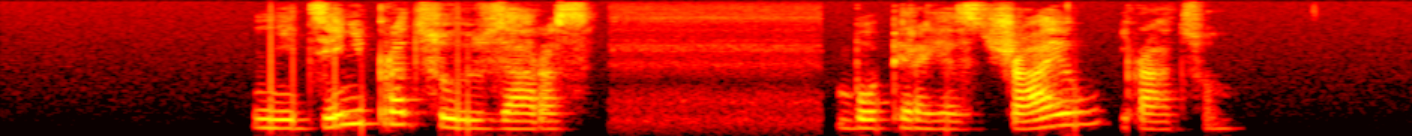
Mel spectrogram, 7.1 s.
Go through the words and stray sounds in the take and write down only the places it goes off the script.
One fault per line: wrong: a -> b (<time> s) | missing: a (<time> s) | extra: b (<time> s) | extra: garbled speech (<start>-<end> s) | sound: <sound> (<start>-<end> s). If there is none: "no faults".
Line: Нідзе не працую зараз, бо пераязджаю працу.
no faults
